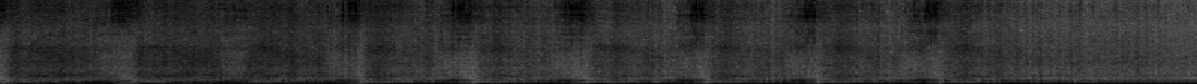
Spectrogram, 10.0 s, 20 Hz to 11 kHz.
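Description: BMW S50B30 3.0-litre straight-six being blipped on its first start-up run, revving up and dropping back about once a second, eight or nine times. Near the end it settles into a steady idle.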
